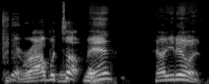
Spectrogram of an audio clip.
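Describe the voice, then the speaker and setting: Bright, friendly Philly-accented man. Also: high-pitched, lively intonation. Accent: Philadelphia. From near Philadelphia. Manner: friendly, agreeable, quick affirmations. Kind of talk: casual panel chat.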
